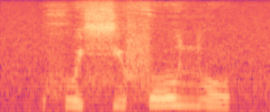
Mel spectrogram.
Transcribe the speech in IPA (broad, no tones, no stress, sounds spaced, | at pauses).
xʷ e sʲ ə f o ʎ o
